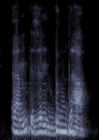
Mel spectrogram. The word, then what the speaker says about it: Buddha: That was dental. Um, but just the little aspir sound coming out after it. Buddha.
